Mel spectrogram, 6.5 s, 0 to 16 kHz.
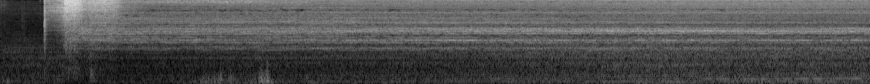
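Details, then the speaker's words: Boost leak test on a Dodge Caliber SRT-4 intake side, pressurised to 10–15 psi with soapy water: steady high airy hiss as pressure holds and slowly drops; owner suspects the HKS part is leaking, found during intake manifold gasket work. "It's 15 pounds. I think my HKS is leaking."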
